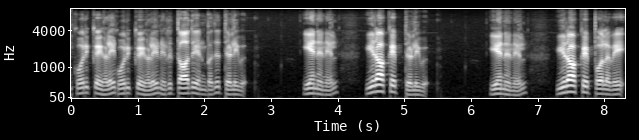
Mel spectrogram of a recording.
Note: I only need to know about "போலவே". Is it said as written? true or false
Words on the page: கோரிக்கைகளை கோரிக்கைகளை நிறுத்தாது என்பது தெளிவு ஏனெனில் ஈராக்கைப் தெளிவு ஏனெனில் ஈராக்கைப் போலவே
true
